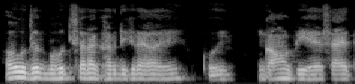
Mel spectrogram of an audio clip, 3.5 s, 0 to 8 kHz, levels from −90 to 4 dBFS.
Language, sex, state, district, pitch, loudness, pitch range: Hindi, male, Bihar, Jamui, 125 Hz, -21 LUFS, 125-135 Hz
